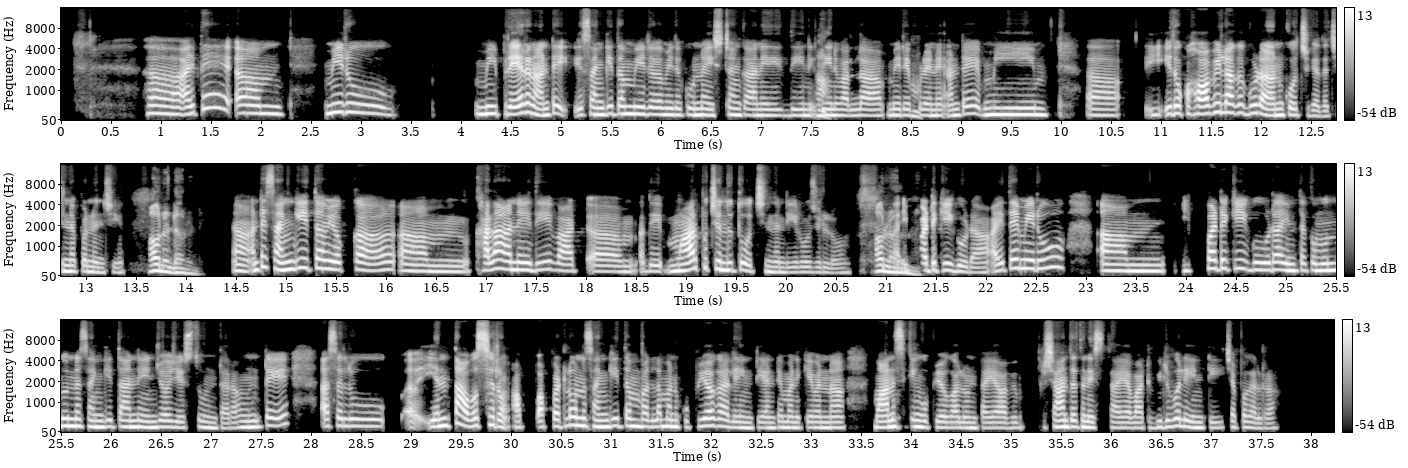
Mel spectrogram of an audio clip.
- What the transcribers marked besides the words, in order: other background noise; tapping; in English: "హాబీ"; sniff; teeth sucking; in English: "ఎంజాయ్"
- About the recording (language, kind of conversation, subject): Telugu, podcast, ప్రత్యక్ష సంగీత కార్యక్రమానికి ఎందుకు వెళ్తారు?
